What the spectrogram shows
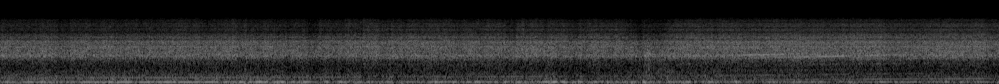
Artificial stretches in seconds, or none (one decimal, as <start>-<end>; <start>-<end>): none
